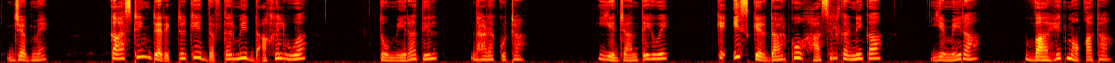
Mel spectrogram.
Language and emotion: Urdu, fearful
